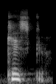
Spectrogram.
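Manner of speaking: "qu'est-ce que" run together as one word, kess-kuh. Shown as a demonstration. Teacher modelling "qu'est-ce que" as one word. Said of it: "now you can take notes".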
